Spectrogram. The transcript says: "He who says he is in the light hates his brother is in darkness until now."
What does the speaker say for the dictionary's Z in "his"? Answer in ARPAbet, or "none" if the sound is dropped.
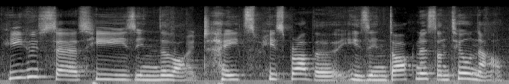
Z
